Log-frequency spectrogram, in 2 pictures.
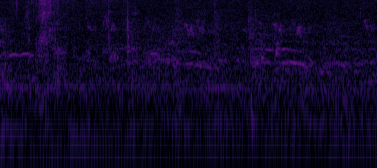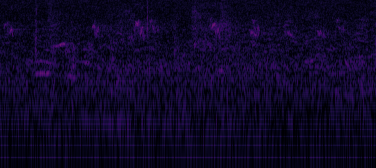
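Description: Faint scattered bird-like chirps and short wavering whistles over a steady low hum.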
